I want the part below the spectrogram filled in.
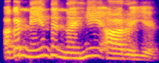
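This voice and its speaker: A woman's voice: high voice, very animated, slow, sharp tone. A woman acupressure teacher giving an online revision lecture over a video call, explaining step by step with rhetorical questions and staying firm with her students.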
